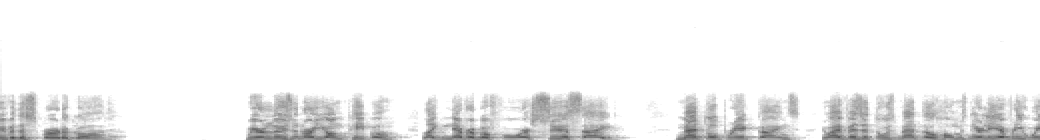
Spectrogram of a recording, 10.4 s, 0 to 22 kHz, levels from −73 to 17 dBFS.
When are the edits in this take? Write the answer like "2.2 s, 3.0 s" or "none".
none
